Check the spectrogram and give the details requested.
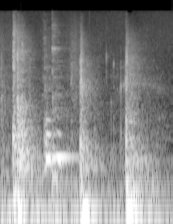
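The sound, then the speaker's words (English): Three heavy, dull thumps of buttocks slapping while someone twerks in a twerk-off, landing at an uneven rhythm with a brief vocal sound between the first two. “Listen to those cheeks thump.”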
